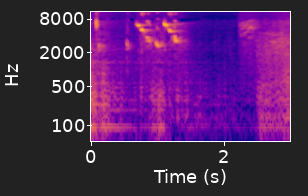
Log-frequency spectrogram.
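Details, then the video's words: Sunda minivet in full song, said to spur rival birds into calling: a fast burst of sharp high chirps and short descending whistled notes over about a second, then a pause, with soft rustling and low background hum. "Tledekan gunung gacor bikin lawan emosi langsung bunyi"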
